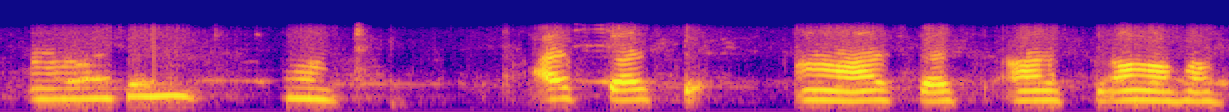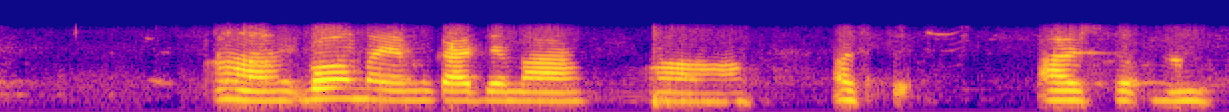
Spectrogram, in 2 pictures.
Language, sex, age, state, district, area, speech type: Sanskrit, female, 45-60, Karnataka, Dakshina Kannada, rural, conversation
